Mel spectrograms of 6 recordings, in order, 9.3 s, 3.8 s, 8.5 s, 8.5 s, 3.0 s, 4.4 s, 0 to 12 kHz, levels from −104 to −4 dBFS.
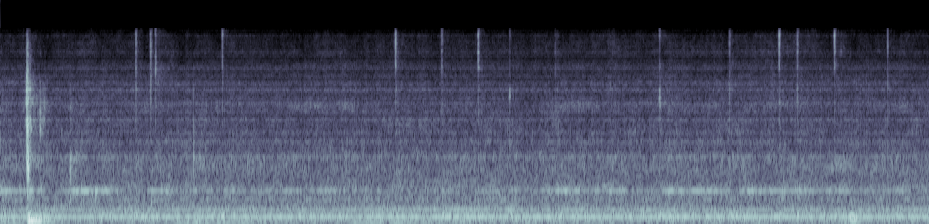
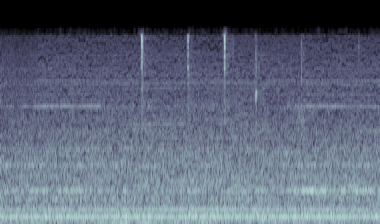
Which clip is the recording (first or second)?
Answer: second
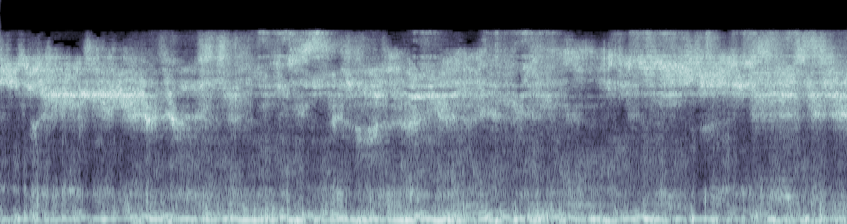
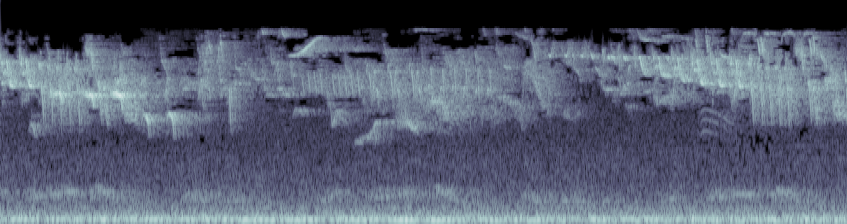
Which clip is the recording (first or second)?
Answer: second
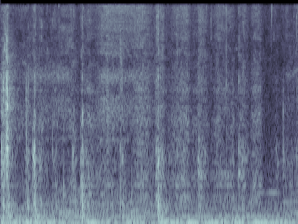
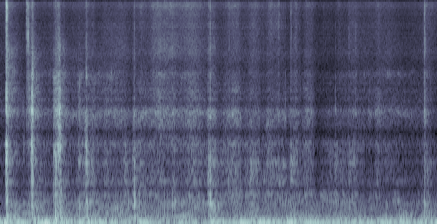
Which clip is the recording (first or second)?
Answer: first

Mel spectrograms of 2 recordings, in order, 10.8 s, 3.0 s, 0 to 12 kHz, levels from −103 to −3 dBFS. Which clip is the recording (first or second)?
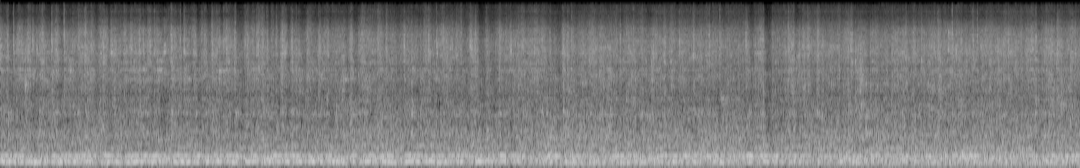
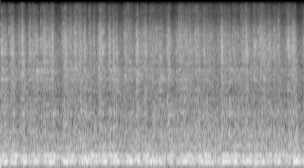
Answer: second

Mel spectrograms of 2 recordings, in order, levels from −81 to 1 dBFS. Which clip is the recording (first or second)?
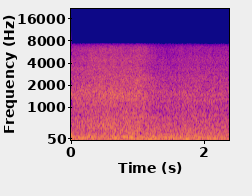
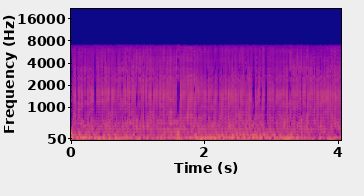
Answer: first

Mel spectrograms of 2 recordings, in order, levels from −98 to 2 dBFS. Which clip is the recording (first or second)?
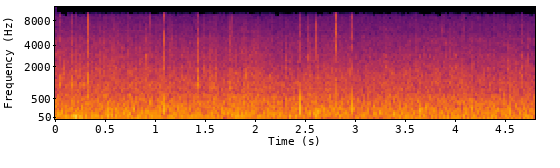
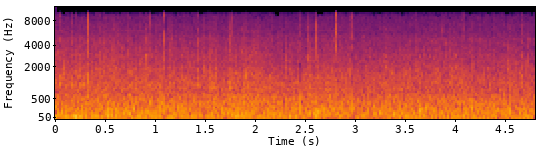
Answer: first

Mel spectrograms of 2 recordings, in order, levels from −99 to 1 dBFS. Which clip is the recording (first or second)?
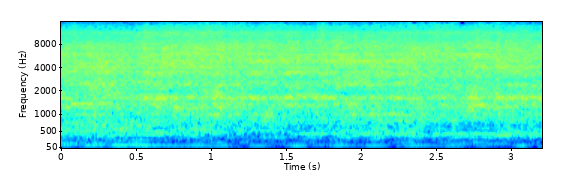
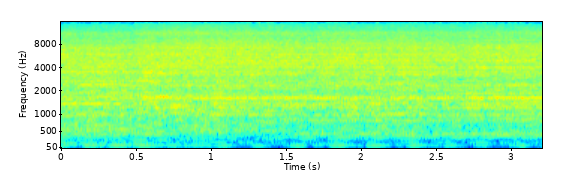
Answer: second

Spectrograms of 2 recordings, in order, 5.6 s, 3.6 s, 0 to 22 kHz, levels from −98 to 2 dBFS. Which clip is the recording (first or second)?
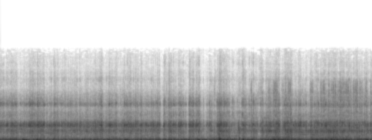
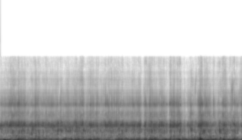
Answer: first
